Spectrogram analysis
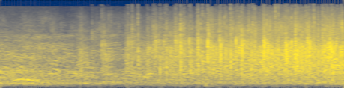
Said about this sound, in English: That's a smattering of applause, but I'm going to say it again.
